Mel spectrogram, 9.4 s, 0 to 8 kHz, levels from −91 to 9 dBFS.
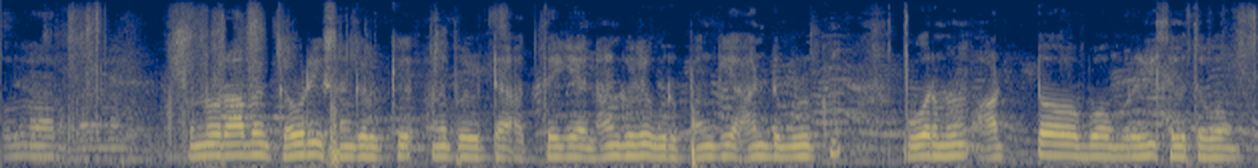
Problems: background sounds at intervals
